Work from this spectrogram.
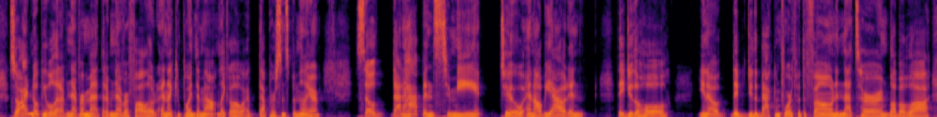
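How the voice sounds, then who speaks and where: A woman with an American accent talks at a fairly quick pace and medium pitch, with vocal fry and ordinary pitch variation. Her loudness stays very even on a very clean recording with a silent background. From US South, rural Louisiana. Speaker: model and influencer. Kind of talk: casual interview chat.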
